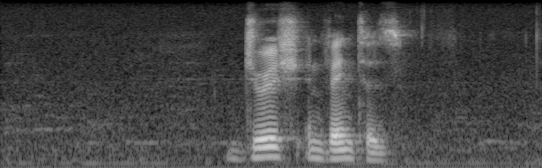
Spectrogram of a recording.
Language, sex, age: English, male, 20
